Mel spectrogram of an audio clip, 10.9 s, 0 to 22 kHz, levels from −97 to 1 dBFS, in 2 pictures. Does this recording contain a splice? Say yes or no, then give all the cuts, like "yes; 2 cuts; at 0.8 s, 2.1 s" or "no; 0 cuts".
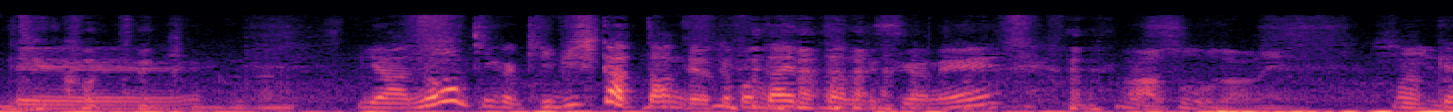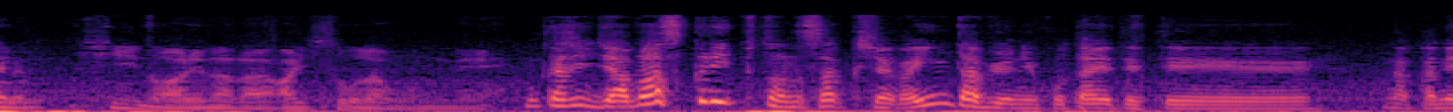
yes; 2 cuts; at 4.2 s, 7.3 s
